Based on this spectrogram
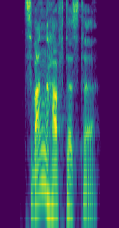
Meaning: inflection of zwanghaft: 1. strong/mixed nominative/accusative feminine singular superlative degree 2. strong nominative/accusative plural superlative degree
- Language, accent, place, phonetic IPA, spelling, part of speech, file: German, Germany, Berlin, [ˈt͡svaŋhaftəstə], zwanghafteste, adjective, De-zwanghafteste.ogg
